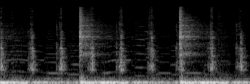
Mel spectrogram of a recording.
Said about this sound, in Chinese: 好的，坎坎坷坷的做出来后是一回事，弹珠呢能不能顺利的从起点到终点，这才是重点。来听听这个声音，启动仪式开始了。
